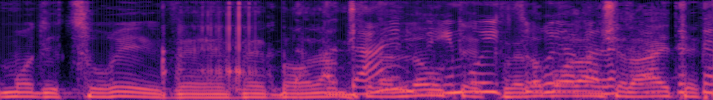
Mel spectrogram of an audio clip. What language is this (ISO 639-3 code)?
heb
